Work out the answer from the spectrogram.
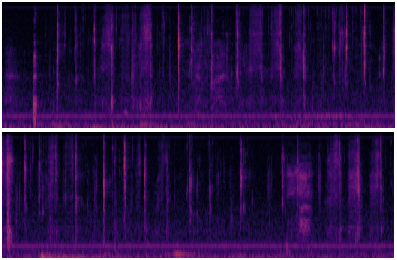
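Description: A person chewing food close to the microphone: quick, irregular mouth clicks, a few each second. A faint steady hum runs underneath.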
